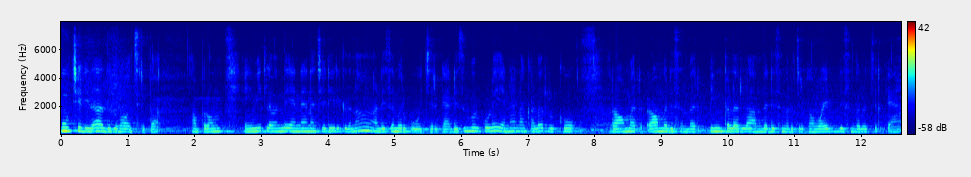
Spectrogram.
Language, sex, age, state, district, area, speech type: Tamil, female, 18-30, Tamil Nadu, Ariyalur, rural, spontaneous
